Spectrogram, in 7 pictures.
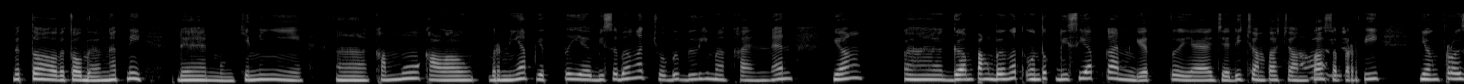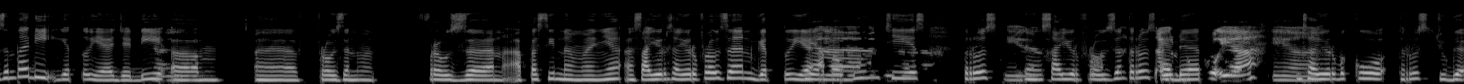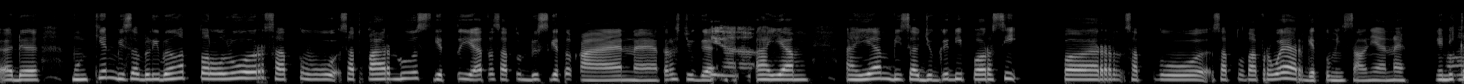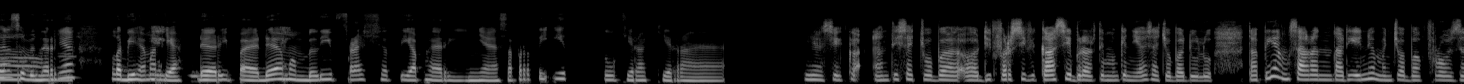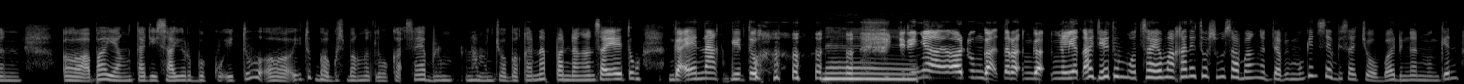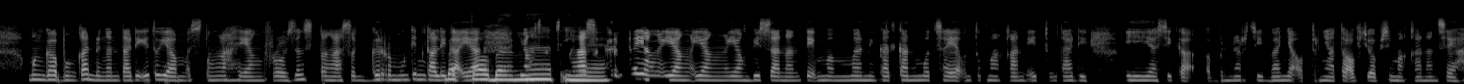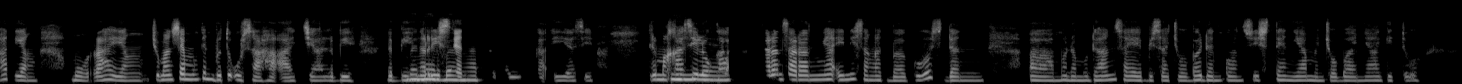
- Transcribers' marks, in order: in English: "frozen"; in English: "frozen, frozen"; in English: "frozen"; in English: "frozen"; in English: "fresh"; in English: "frozen"; laugh; in English: "mood"; tapping; in English: "frozen"; in English: "mood"
- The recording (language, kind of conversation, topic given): Indonesian, advice, Bagaimana saya bisa makan teratur jika anggaran makanan saya terbatas?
